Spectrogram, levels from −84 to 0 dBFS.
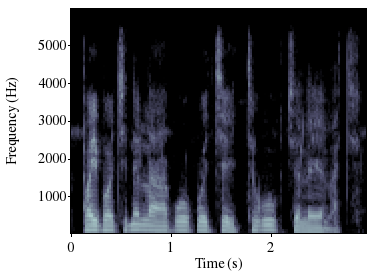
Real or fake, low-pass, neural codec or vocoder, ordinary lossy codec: real; 5.4 kHz; none; none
